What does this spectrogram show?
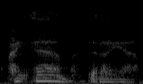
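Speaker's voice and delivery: awed whisper of the divine name. Retold or imitated. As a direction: breathe it out in a hush. Voicing God to Moses.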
